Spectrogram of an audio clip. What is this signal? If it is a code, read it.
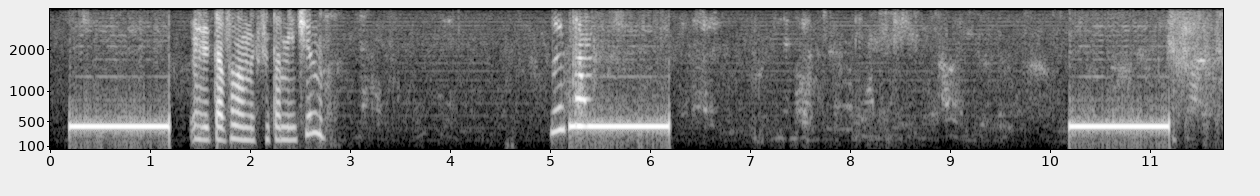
Ringback tone (Europe, 425 Hz), with speech.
